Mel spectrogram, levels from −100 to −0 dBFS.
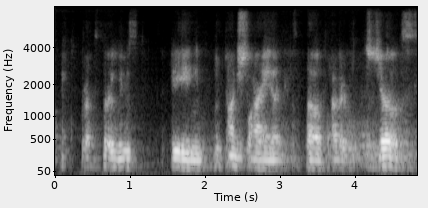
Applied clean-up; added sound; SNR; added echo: neural mask model DeepFilterNet 3.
